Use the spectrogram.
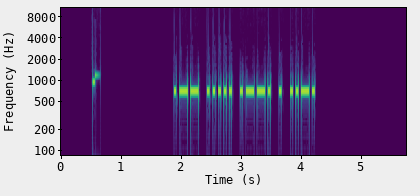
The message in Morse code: W5PEF

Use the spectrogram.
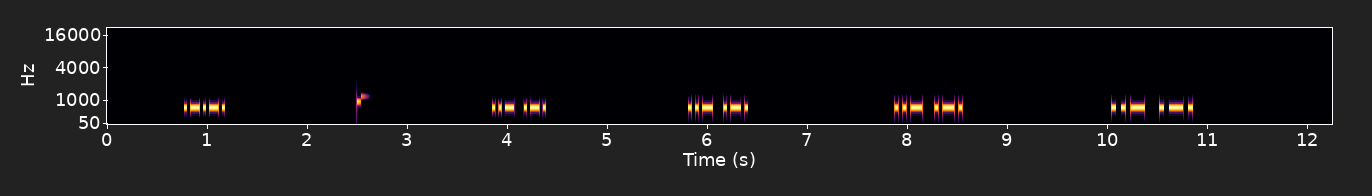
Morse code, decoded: <AR> UR UR UR UR

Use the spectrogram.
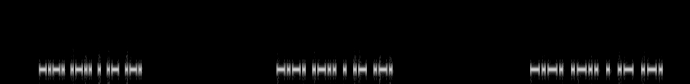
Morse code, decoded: CLEAR CLEAR CLEAR

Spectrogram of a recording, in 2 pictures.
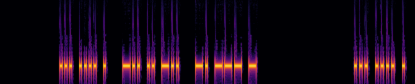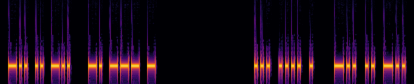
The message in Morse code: SHE DID NOT SHE DID NOT SHE DID

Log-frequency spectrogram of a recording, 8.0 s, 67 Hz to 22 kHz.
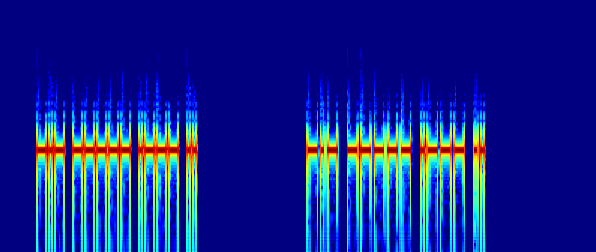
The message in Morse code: K0JI K0JI

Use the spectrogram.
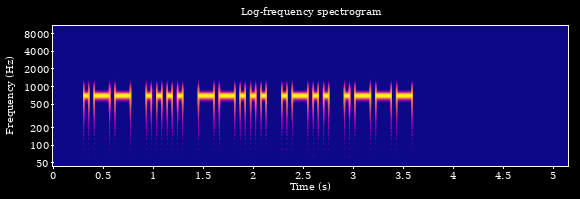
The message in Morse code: WH7LJ

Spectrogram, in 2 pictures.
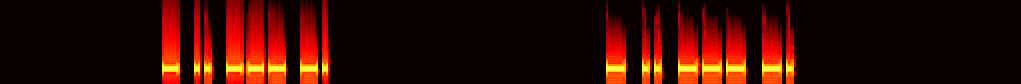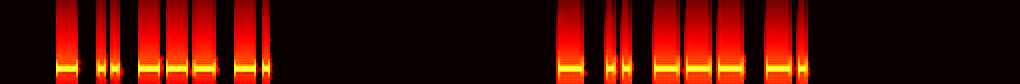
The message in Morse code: TION TION TION TION

